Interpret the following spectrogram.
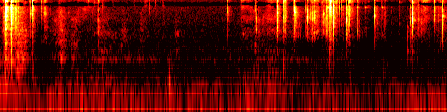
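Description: Metal panel links of a black-and-silver bracelet clinking and clicking against each other and the glass shelf as the bracelet is picked up and handled, scattered light clicks that come more often in the second half.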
